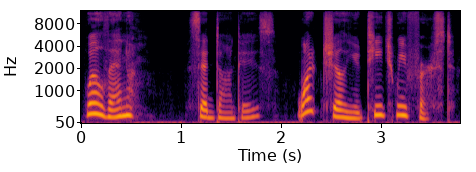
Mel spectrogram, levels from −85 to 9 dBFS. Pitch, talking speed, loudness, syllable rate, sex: 230 Hz, 160 wpm, -19 LUFS, 3.7 syllables/s, female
